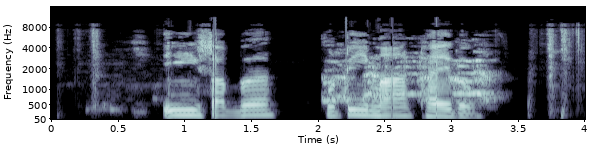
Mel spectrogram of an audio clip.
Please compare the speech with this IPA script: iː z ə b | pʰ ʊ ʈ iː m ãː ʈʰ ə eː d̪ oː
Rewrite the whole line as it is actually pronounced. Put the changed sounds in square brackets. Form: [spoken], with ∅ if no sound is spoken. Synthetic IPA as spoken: iː [s] ə b | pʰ ʊ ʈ iː m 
